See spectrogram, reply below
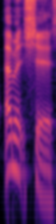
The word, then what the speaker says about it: Emmett Shear: Anyway, so Emmett Shear. Have I said his name right? Yeah, Emmett Shear.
